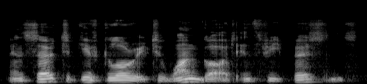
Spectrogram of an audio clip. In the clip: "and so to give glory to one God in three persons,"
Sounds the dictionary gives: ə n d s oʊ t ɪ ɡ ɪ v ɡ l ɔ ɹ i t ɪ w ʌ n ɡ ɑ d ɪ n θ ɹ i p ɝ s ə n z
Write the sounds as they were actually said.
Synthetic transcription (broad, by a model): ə n s oʊ t ɪ ɡ ɪ v ɡ l ɔ ɹ i t ɪ w ʌ n ɡ ɑ d ɪ n θ ɹ i p ɝ s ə n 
